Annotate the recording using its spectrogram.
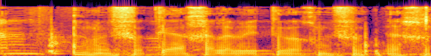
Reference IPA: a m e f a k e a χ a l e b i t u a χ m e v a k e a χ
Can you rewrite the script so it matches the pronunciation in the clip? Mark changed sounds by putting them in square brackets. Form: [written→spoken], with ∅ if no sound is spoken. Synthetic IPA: a m e f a k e a χ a l [e→a] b i t u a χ m e [v→f] a k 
